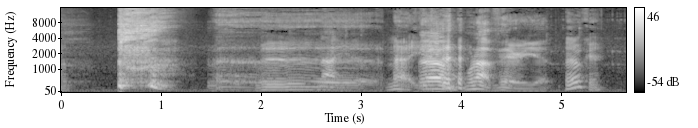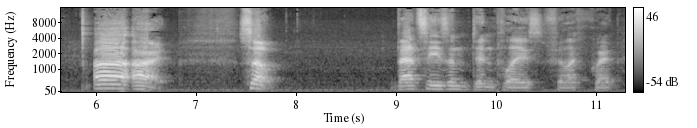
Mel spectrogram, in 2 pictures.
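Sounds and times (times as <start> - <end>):
raspy throat clearing: 0.6 - 2.0
speech: 2.0 - 6.8, 7.4 - 7.8, 9.0 - 11.2.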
